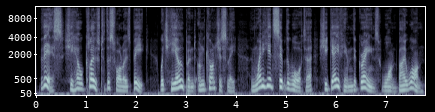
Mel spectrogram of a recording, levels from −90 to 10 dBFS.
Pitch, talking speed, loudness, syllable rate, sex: 150 Hz, 210 wpm, -20 LUFS, 5.5 syllables/s, male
